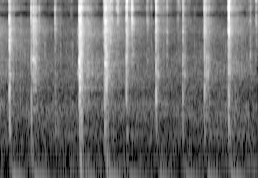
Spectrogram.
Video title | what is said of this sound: COOKING VLOG 👩‍🍳-- A DAY IN THE LIFE 🏡 -- MOMMY OF TWO BOYS 👨‍👩‍👦‍👦 -- THE BOGARTS 💕 | You guys hear the crispiness? This is how crispy it is.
